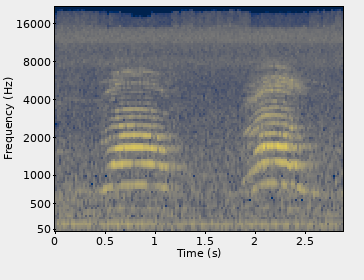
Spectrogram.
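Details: Cat yowling on and on, possibly fighting, kept up for about two hours: two drawn-out harmonic wails, each rising then falling, around a second long, over a steady low hum.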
